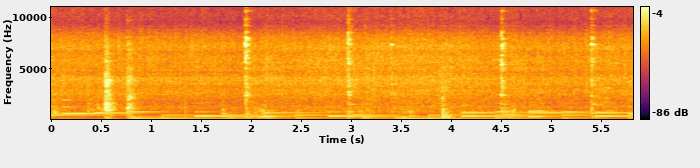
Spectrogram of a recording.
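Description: Tomatoes and onions sizzling in oil in a steel kadai while a steel spatula stirs and scrapes them, with repeated sharp clinks of the spatula against the pan.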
